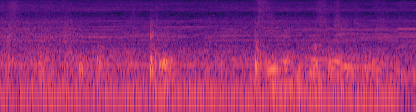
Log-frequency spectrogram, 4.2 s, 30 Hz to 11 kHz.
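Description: Steady electrical buzz and hum from a running Aetrium 6000 bubble tester, with a couple of faint knocks.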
